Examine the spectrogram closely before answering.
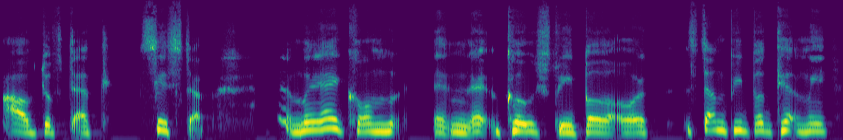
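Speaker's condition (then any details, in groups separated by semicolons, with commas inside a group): Cerebral palsy; from birth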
